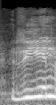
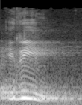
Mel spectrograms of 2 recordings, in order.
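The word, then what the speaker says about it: riel: रियल बोलते हैं इसे, RIEAL, रियल।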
